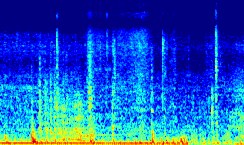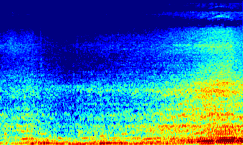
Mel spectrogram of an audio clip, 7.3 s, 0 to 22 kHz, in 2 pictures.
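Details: 2016 Mercedes Sprinter 3500 Freightliner ambulance, 3.0 diesel, replaced with new OEM engine, about 90k–110k miles: steady, even note with no knocks or rattles, building smoothly as revs climb; normal engine running and revving.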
